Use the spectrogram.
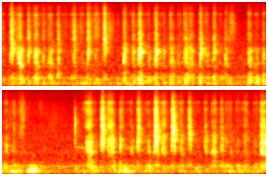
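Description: A wooden stylus scratches fine lines into the coating of a flat, black-coated scratch-art card. Quiet, bright, dry scratching strokes come in a quick, uneven series of about four per second. There is a brief lull near the middle before the strokes resume.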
